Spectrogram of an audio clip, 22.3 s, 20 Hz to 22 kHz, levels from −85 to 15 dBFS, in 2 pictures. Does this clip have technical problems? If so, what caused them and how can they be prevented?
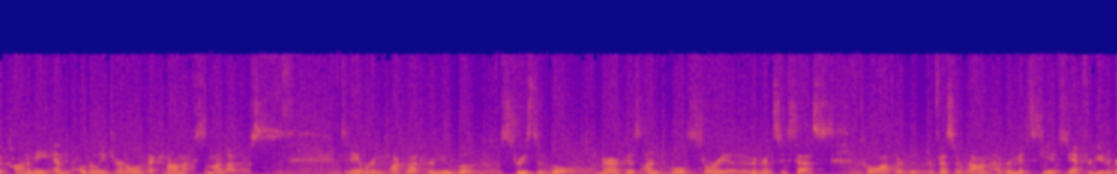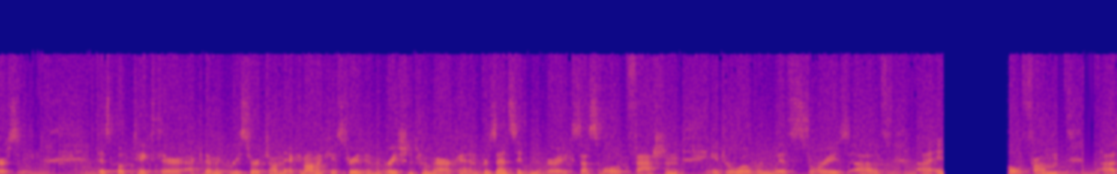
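Yes. Throughout the clip the sound is coarse and grainy, with a harsh, buzzy distortion that follows the signal's level. It is most noticeable on quiet passages, which crackle or collapse to nothing. This is low bit depth without dither, likely from truncating to very few bits, which fits about 5. The rounding error sits only roughly 10 dB below the signal and is locked to it. Keep audio at 16 bits or more, and add dither whenever word length must be reduced.

From 20.61 s to 21.26 s the sound cuts out abruptly into silence with no room tone. It returns just as suddenly, and about 0.65 s of material is gone. This is an audio dropout to silence, likely caused by the input briefly disconnecting or failing while the recorder kept writing silence. Secure cables and connections, use reliable links, and monitor input levels during recording so gaps are caught immediately.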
